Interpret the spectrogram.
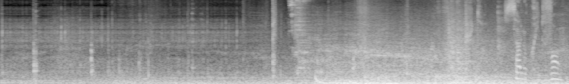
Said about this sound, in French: La tempête s'annonce terrible.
